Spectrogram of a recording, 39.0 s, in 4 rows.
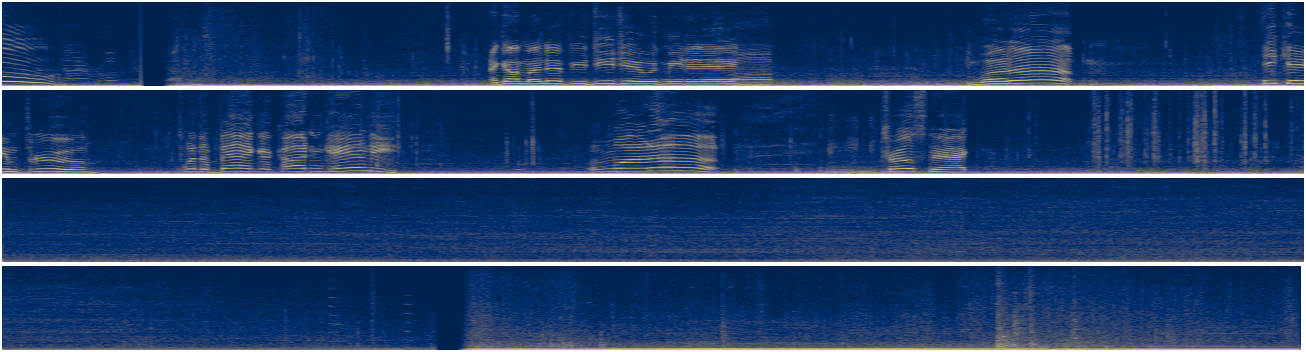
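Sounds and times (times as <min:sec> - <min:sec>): car engine revving: 0:32.8 - 0:39.0.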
